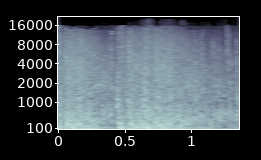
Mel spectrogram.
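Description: Rapid automatic gunfire in Fortnite, a dense fusillade of loud overlapping shots that barely lets up, heard alone without talk over it.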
